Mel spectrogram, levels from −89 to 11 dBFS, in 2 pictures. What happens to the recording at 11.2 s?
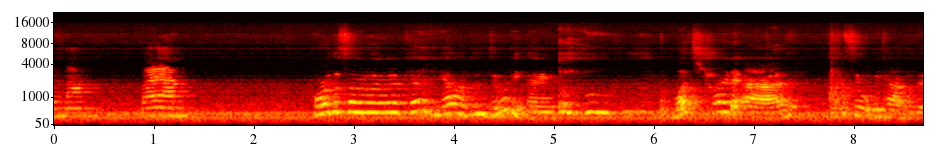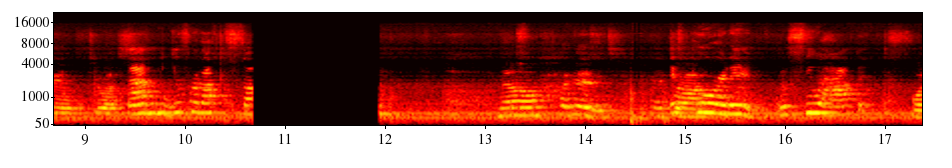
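At 11.2 s the sound is in the middle of an audio dropout to silence. It runs from 10.67 s to 11.93 s, about 1.26 s. The audio cuts out into silence with no room tone, then resumes. The input was likely lost briefly while recording continued.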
